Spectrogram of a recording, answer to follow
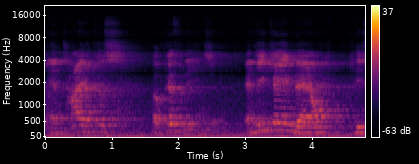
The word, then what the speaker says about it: Antiochus Epiphanes: a king who was north of Jerusalem named Antiochus Epiphanes. If you want to know how that's spelled, it's like Antioch, U.S., Antiochus, but it's usually pronounced Antiochus Epiphanes.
